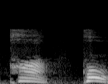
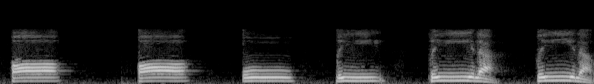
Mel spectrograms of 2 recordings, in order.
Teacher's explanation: يجعلون كمية من الهواء تتدفق مع صوت القاف المتحركة · Shown in: first take · Term: همس القاف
